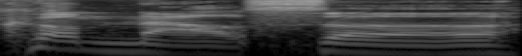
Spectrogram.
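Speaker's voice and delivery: put-on super articulate actor-style voice. Describing an actor famous for Blacula, imitating super articulate speech. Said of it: "super articulate".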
